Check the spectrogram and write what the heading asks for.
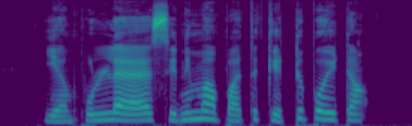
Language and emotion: Tamil, sad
